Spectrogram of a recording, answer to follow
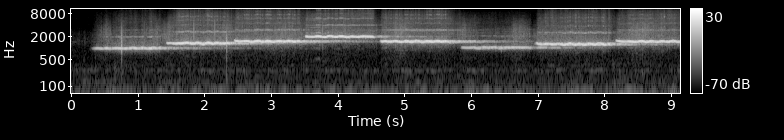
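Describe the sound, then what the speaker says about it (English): A lone whistler carries the eerie, clear theme of The Whistler radio program, a slow melody of sustained pure notes stepping up and down, fairly quiet and with no talking. "That whistle is your signal for the Signal Oil Program, the Whistler."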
